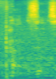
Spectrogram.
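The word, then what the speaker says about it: Pazsitzky: No, that's how you pronounce it. The actual spelling is the actual spelling is P-A-Z-S-I-T-Z-K-Y. Okay. So that's why there is 2 Z's in her name. It's just apparently not pronounced as both.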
